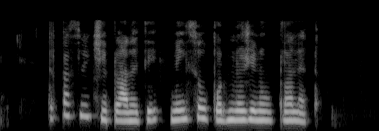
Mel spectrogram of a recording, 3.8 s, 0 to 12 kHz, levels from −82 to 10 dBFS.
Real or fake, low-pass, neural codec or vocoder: fake; 7.2 kHz; codec, 16 kHz, 4 kbps, FreqCodec, smaller model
